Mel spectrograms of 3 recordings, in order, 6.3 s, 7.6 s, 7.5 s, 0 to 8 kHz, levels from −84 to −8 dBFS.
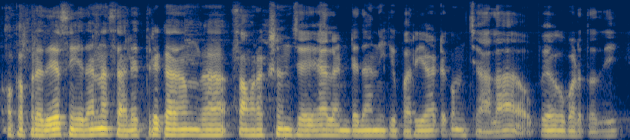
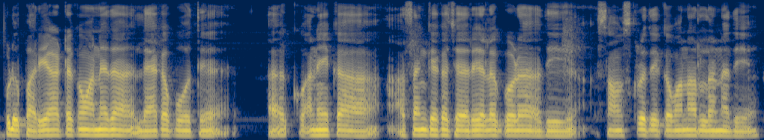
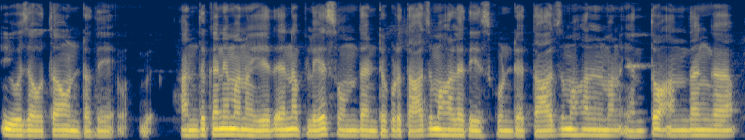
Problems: none marked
